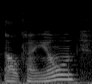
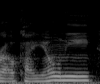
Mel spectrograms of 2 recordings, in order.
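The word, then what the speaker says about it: Alcyone: the Pleiades which is alcayon or alcayoni alcion however you want to pronounce it whatever it's spelled the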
